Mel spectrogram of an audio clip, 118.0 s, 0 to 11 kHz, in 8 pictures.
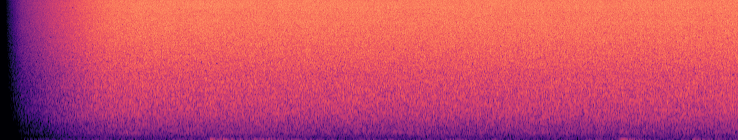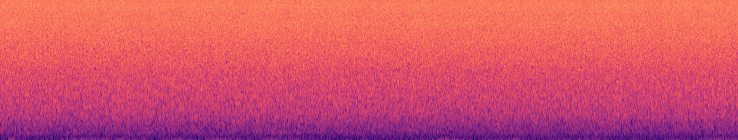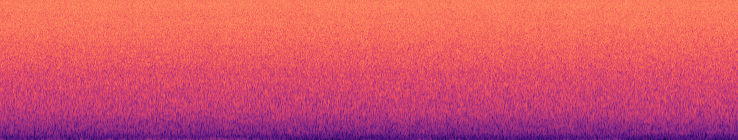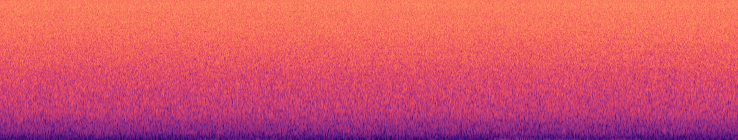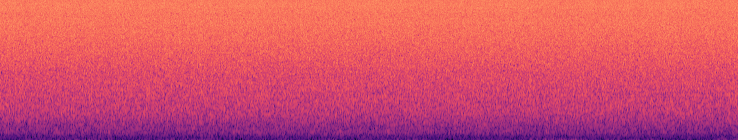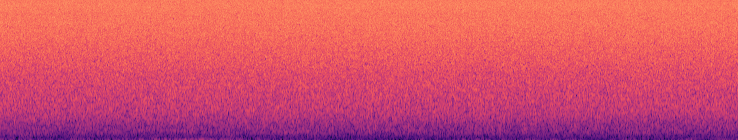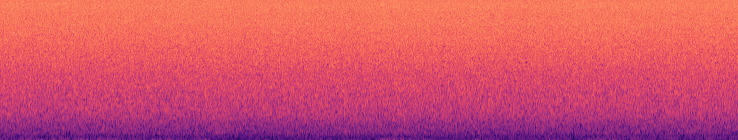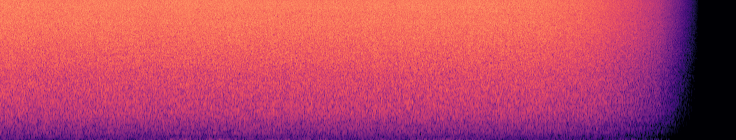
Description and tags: Waterfall in La Palma island (Bosque de Los Tilos)
This is one of the very few Canarian permanent waterfalls. It is located in Los Tilos Forest, a Biosphere Reserve within Las Nieves Natural Park in La Palma (Canary Islands, Spain). It's about 25 meters high and flows into a gorge covered by a thick laurel forest (laurisilva), a tropical ecosystem full of trees and ferns resembling Jurassic Park.
Recorded with Sony PCM-D50's stereo mic.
